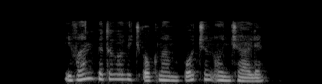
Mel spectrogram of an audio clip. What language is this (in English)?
Mari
